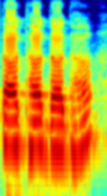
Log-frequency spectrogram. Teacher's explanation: और ये है ता, था, दा, धा, ता वर्ग। ता वर्ग का उच्चारण स्थान दंत होता है।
